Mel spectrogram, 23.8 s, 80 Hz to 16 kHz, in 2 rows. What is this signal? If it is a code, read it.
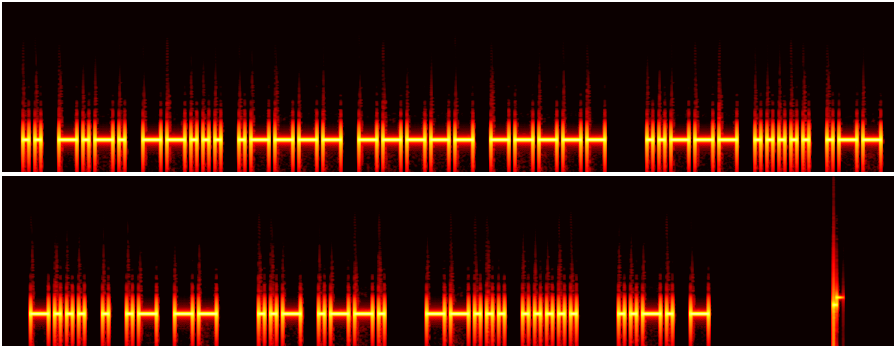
Morse code, heard as a keyed tone, about 15 wpm, 700 Hz. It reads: IC7100 25W BEAM UP 75 FT
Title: Practice QSO - Exchange 2 - Info - 15wpm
